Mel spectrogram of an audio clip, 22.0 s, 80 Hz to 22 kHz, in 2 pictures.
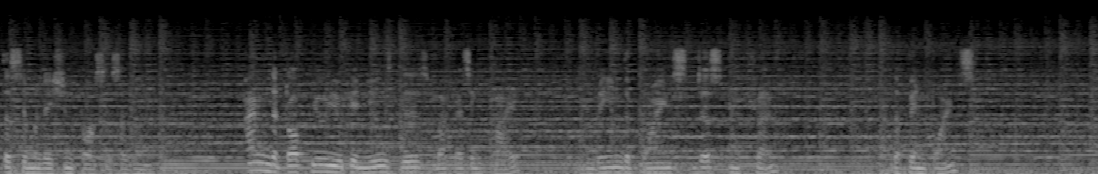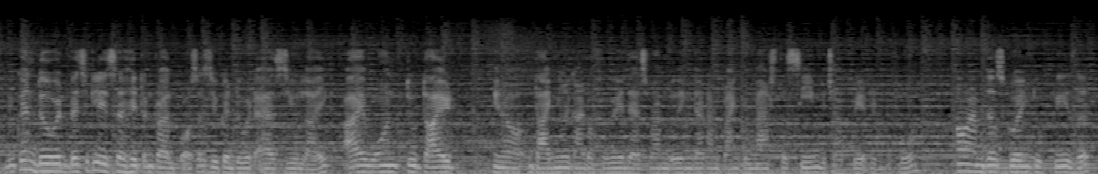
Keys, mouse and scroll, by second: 2.6 space, 2.6-8.2 drag, 8.7-11.5 right drag, 15.9 space, 19.1 space, 19.2 click, 19.6 right click, 21.1 click.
